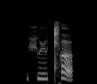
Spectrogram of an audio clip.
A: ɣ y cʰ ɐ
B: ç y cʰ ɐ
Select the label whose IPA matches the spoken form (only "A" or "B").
B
